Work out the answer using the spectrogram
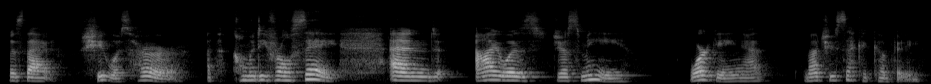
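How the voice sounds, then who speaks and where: A woman playing an earnest, flustered young shopgirl in a romantic comedy film monologue, hesitant, confiding and wistful. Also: lowish voice. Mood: wistful, rueful.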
